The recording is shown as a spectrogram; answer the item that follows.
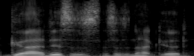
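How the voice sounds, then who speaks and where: A man's voice: sits low, a little slow. A man giving casual, sardonic live gaming commentary, given to exasperated asides. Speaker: game streamer.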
